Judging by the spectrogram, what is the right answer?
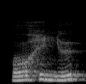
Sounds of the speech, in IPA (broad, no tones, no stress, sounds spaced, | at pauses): o h i ɲ ɨ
